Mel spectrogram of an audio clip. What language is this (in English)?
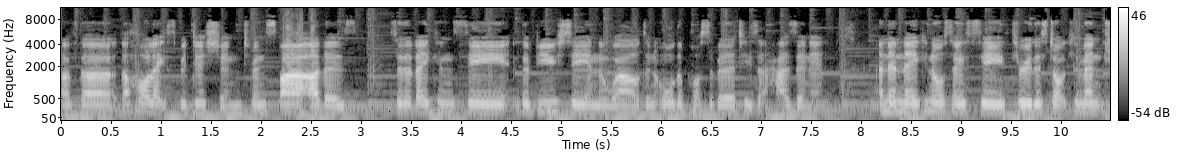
English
